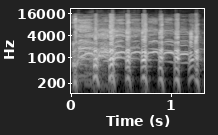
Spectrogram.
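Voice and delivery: loud squeaky laughter; high-pitched laugh. Real, not acted. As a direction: burst out cackling. Speaker laughs hard.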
